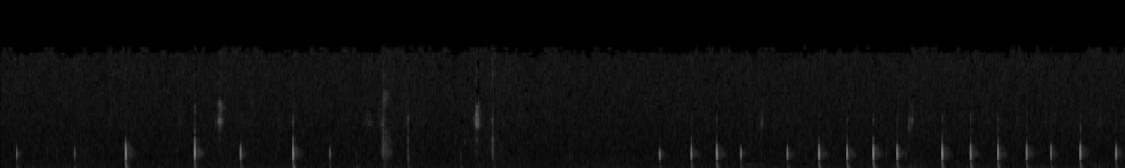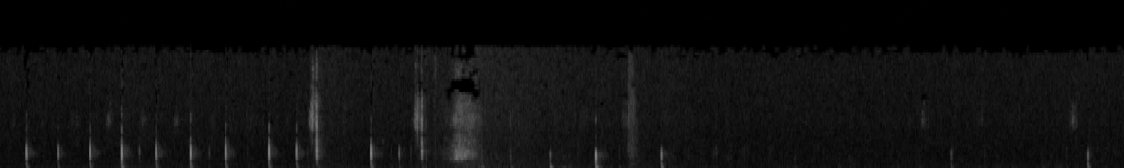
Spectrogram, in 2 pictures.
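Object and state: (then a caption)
Felt-tip pen strokes on acrylic sheet. A felt-tip pen fills in dark areas on a flat clear acrylic sheet with short, rapid strokes. The result is a quiet series of dozens of sharp, dry ticks with a slightly bright edge, with a brief longer scratch near the ten-second mark. A steady low hum runs underneath.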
